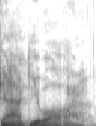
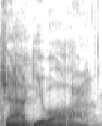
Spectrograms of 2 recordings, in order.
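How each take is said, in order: First: It is said with a British accent. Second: The same.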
